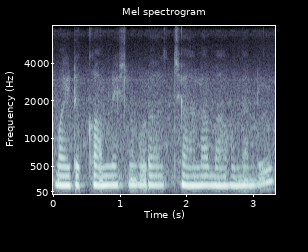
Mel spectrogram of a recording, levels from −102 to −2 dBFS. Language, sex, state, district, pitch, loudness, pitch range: Telugu, female, Andhra Pradesh, Annamaya, 165 Hz, -15 LUFS, 160-170 Hz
